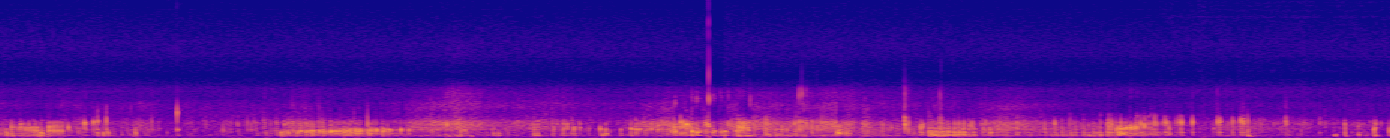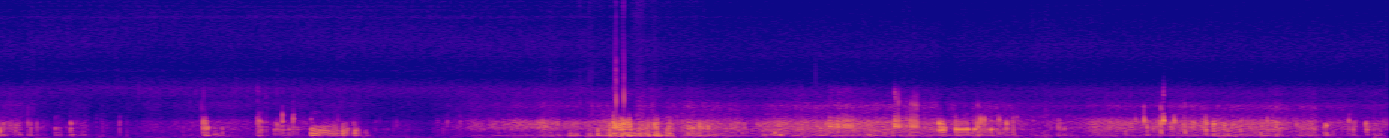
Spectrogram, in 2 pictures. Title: another rouge stomach growling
